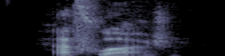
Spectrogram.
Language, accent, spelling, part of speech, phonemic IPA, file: French, France, affouage, noun, /a.fwaʒ/, LL-Q150 (fra)-affouage.wav
- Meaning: a right to gather wood from common land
